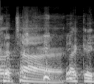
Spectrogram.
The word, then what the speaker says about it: Qatar: going down the Qatar Qatar like a guitar yeah guitar all right that's exactly it but that's not how you really pronounce it that's how they only know that foreigners can pronounce it so it's Qatar airlines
